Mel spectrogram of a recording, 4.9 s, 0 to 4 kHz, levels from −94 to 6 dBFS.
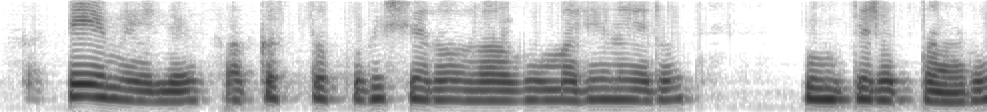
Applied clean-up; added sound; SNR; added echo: neural mask model DeepFilterNet 3.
